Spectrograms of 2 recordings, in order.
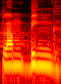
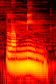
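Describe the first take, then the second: First: The b sound is pronounced in the middle. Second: The b is silent, like plumming. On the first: The speaker calls it wrong. "it is not called plumbing" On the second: The speaker calls it right. "The English pronunciation is plumbing, P L U M M I N G"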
